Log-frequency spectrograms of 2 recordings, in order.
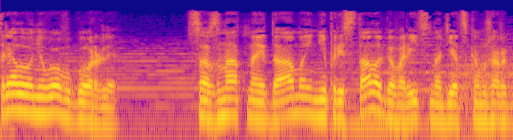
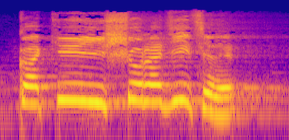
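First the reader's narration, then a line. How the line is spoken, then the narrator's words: Scornful laugh, woman. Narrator (Russian): Презрительно засмеялась женщина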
